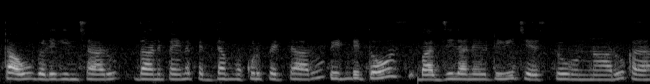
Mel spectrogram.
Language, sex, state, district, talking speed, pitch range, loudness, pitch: Telugu, female, Andhra Pradesh, Guntur, 120 wpm, 235-260 Hz, -32 LUFS, 245 Hz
